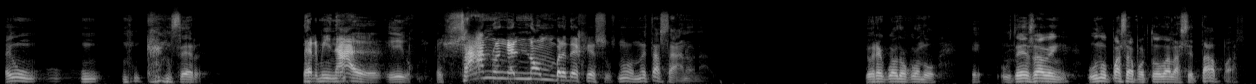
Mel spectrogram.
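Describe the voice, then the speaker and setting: An older man preaching a sermon as a pastor, emphatic and repetitive, dropping now and then into soft asides. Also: medium pitch, measured pace, long pauses.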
